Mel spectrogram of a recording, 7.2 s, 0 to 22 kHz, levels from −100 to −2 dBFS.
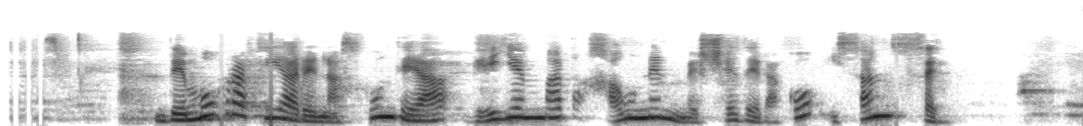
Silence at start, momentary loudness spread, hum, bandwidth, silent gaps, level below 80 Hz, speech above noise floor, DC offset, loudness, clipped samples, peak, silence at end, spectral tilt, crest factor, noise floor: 0.35 s; 12 LU; none; 7.4 kHz; none; -64 dBFS; 26 dB; under 0.1%; -23 LUFS; under 0.1%; -6 dBFS; 0 s; -6 dB/octave; 18 dB; -49 dBFS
